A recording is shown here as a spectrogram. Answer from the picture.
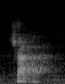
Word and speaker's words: Chaka: Can you pronounce her last name? Chaka.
